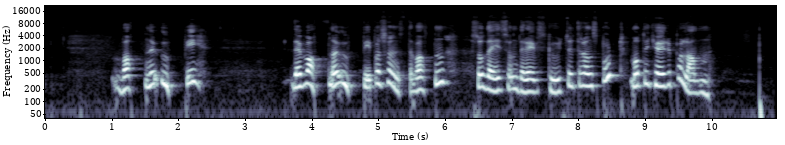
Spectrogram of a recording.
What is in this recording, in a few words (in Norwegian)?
vatne uppi, Numedalsmål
